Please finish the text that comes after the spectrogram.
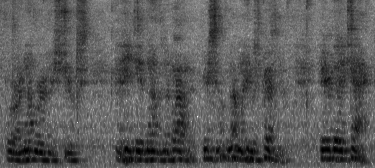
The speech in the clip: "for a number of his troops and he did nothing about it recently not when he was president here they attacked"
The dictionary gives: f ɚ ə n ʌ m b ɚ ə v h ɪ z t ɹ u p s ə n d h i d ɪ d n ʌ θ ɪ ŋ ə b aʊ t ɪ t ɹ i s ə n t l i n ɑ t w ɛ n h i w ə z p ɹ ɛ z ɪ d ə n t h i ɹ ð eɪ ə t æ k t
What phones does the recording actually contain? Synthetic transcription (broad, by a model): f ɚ ə n ʌ m b ɚ ə v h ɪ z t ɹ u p s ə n i d ɪ d n ʌ θ ɪ ŋ ə b aʊ t ɪ t ɹ i s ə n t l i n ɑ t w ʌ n h i w ə z p ɹ ɛ z ɪ d ə n t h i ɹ ð eɪ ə t æ k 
